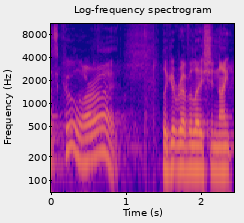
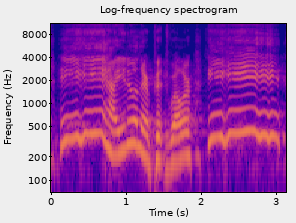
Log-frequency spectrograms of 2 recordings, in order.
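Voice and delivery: high-pitched gleeful taunt, sing-song; obnoxious taunting; 12 semitones higher, slower than usual. Pretend. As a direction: cackle at him like a gloating loon. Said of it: "I'm gonna be as obnoxious as I possibly can".

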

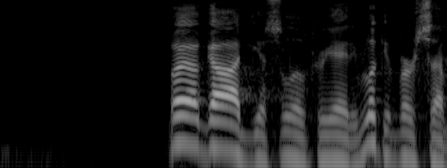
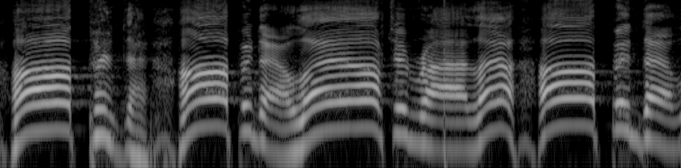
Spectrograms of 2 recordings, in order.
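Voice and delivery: loud, higher, stretched swaying words; rocking like a ship; 8 semitones higher, 6 dB louder, slower than usual. Shown as a demonstration. Preacher imitating the storm-tossed little ship, swaying singsong. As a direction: heave each word like a rolling wave.

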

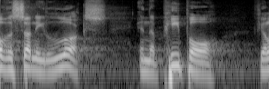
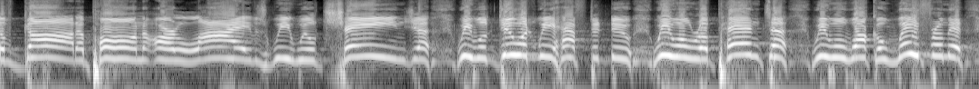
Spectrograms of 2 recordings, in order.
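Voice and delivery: drawn-out, high, shouted revival declarations; preaching climax; 10 semitones higher, 17 dB louder, slower than usual. Real, not acted. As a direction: cry out each vow to the congregation. Preaching climax, crying out resolve.

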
